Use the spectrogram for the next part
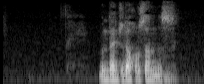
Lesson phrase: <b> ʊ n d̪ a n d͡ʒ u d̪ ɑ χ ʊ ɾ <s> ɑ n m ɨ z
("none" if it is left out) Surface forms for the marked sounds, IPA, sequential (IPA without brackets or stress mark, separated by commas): b, s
